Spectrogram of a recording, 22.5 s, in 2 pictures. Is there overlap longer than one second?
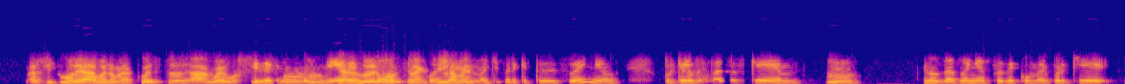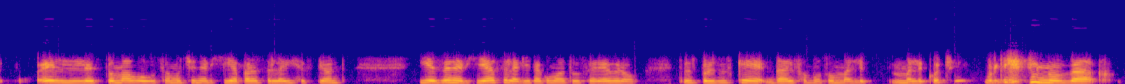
Yes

